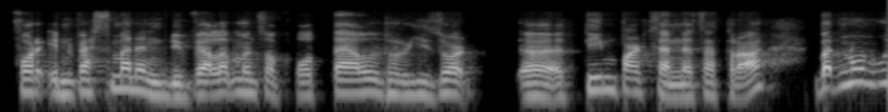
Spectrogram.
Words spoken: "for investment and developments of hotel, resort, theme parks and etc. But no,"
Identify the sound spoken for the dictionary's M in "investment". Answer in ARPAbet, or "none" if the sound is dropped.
M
